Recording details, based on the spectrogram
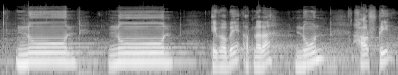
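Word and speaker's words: ن: টান দিয়ে পড়বেন এগুলোকে নুনের ক্ষেত্রে জিহ্বার আগা ওপরে দাঁতের মাড়ির গোড়া থেকে একটু উপরে নুন নুন এভাবে আপনারা নুন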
